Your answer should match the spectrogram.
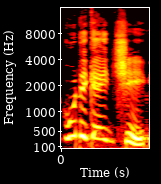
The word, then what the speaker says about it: Woodgate: And so he would be screaming at the top of his lungs, "Udegate, Udegate, Udegate." That's basically how you say Woodgate, but with how the Brazilians pronounce the letters.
